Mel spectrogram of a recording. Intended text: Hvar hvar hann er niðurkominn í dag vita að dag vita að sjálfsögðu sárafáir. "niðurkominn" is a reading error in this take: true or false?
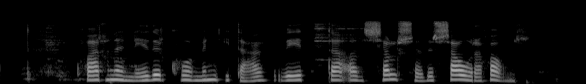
false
